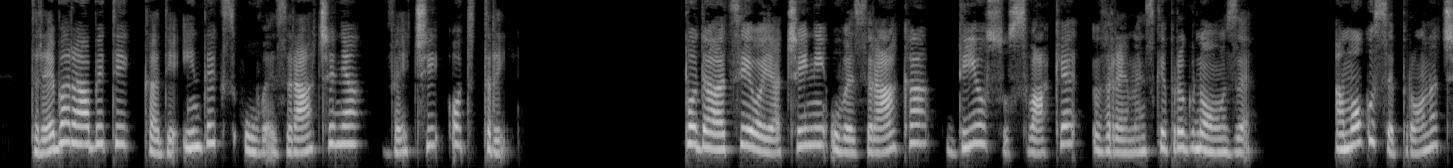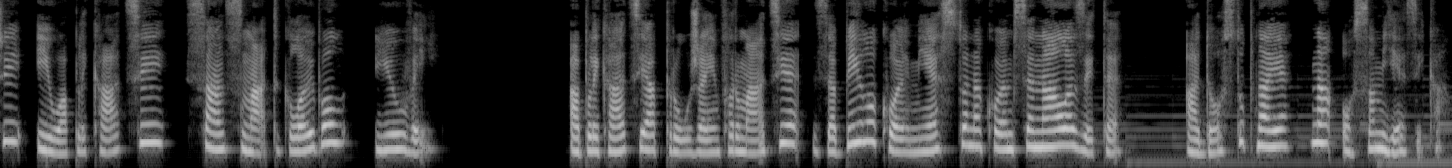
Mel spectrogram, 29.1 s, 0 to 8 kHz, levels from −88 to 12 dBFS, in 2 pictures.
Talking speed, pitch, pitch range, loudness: 95 wpm, 235 Hz, 200-295 Hz, -19 LUFS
